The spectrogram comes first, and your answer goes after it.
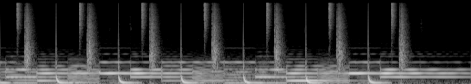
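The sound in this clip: Gated synthesizer sequence with drums and effects: a tight, repeating pattern of short chopped synth tones over punchy kicks whose pitch drops quickly, with bright high hits marking a steady, even pulse.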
